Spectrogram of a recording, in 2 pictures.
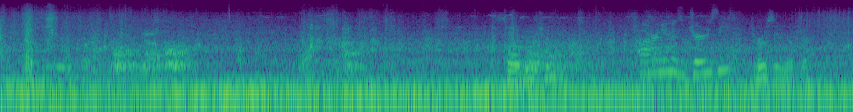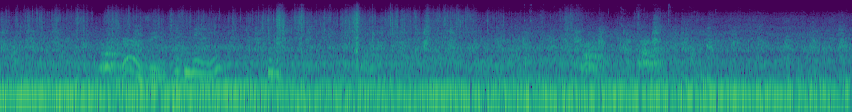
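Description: Dogs' paws patter and scuff on sand.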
